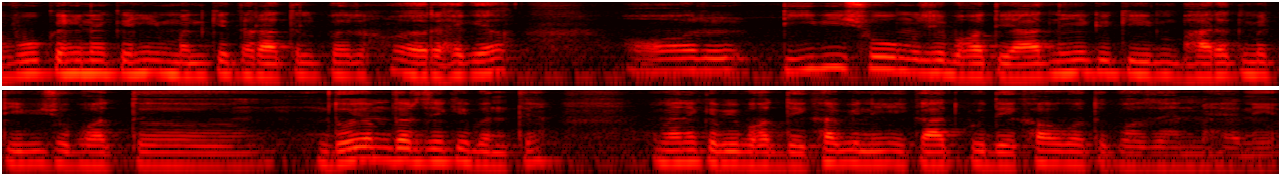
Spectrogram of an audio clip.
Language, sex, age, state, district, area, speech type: Hindi, male, 30-45, Delhi, New Delhi, urban, spontaneous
